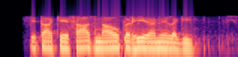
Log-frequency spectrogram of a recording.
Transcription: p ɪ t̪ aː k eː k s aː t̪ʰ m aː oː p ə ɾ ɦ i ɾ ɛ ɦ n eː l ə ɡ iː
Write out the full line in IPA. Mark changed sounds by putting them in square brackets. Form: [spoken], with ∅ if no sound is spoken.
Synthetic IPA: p ɪ t̪ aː k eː [∅] s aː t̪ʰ [n] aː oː p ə ɾ ɦ i ɾ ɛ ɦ n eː l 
